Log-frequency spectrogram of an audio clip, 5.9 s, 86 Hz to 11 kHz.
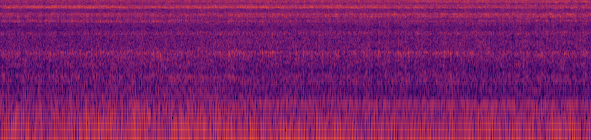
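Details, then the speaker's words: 1970 Ford Maverick, carbureted, after carburetor rebuild with working accelerator pump, vacuum advance and fuel line reconnected: steady low idle with uneven, stumbling beat; still misfiring some at idle. "Now we have an accelerator pump. So we should be able to press the gas and not die. Still misfiring some."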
